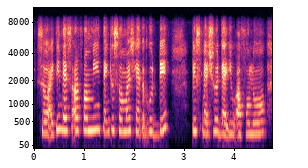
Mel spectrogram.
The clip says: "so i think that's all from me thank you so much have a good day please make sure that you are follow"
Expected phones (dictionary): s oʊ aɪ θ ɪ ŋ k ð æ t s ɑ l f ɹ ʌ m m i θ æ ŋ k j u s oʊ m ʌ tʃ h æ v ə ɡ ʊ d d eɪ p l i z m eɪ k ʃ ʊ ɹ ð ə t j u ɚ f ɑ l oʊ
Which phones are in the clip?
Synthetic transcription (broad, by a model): s oʊ aɪ t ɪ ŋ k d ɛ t s ɑ l f ɹ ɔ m m i t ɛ ŋ k j u s oʊ m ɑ tʃ h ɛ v ə ɡ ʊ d d eɪ p l i s m eɪ k ʃ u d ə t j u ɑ f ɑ l oʊ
